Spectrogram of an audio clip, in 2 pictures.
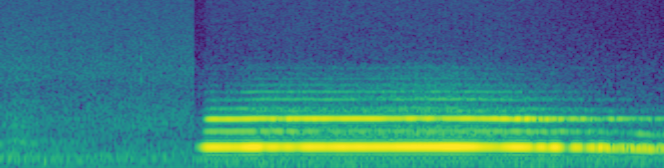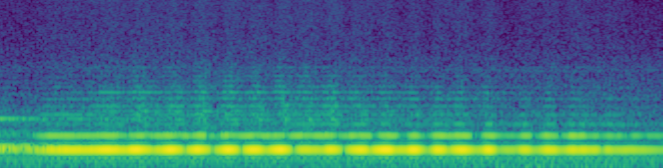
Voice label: Meditation; Meditation: The Practice of RAIN; Tara Brach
